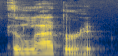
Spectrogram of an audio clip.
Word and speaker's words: elaborate: you elaborate on that if I use this word as an adjective the pronunciation changes if it's not a verb it's elaborate it it making a short sound elaborate describes something made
